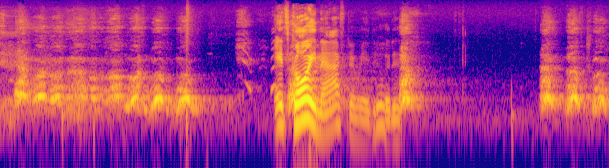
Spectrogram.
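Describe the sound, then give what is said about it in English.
A dog barks loudly in a short burst of several sharp, yelping barks, with a man talking before and after it. “I'm sorry about the dog.”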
